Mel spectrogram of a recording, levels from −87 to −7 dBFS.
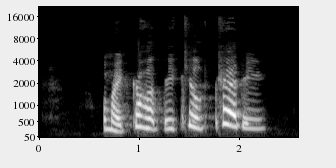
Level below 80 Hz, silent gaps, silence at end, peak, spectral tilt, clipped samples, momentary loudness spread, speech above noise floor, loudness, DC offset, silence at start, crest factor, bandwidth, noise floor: -74 dBFS; none; 0.35 s; -2 dBFS; -7 dB/octave; under 0.1%; 13 LU; 53 dB; -18 LUFS; under 0.1%; 0.65 s; 16 dB; 14.5 kHz; -70 dBFS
